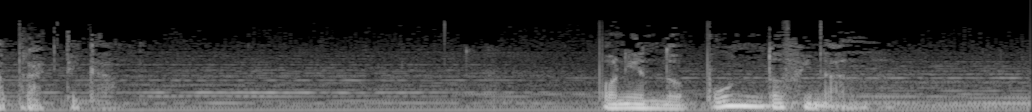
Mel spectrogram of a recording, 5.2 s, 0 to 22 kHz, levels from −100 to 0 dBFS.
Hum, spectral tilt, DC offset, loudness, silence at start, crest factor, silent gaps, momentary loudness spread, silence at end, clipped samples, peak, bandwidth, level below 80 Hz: none; -9 dB/octave; under 0.1%; -27 LUFS; 0 s; 16 dB; none; 22 LU; 0 s; under 0.1%; -12 dBFS; 7.4 kHz; -48 dBFS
